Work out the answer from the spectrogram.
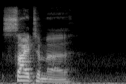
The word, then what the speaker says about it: Saitama: Also, we did get that it's pronounced Saitama.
